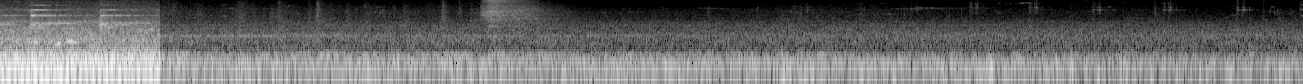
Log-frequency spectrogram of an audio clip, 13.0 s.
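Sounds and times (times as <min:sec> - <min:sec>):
diesel locomotive rumbling: 0:00.0 - 0:13.0
short hiss: 0:04.8 - 0:05.6.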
